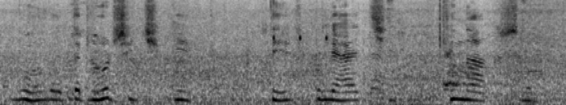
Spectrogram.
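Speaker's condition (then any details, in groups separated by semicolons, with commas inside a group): Cerebral palsy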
